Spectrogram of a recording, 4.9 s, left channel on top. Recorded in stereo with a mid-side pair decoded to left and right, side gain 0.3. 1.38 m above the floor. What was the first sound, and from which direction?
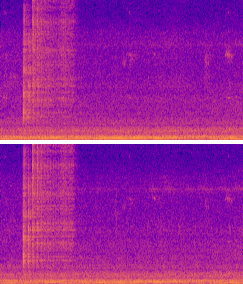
A dropped coin, 60° right.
